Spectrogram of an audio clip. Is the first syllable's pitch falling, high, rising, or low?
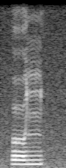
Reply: high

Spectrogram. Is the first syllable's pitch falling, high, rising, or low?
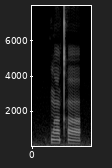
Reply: low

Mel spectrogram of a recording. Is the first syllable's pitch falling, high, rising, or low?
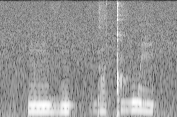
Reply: high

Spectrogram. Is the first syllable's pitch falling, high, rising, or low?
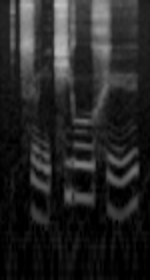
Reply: low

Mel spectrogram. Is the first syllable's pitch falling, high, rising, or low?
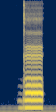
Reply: high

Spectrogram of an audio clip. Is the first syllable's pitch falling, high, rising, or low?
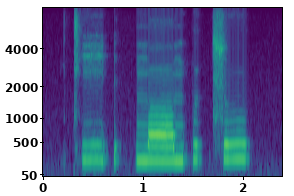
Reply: falling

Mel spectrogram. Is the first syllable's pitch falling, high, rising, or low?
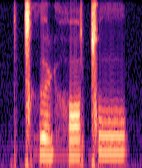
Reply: low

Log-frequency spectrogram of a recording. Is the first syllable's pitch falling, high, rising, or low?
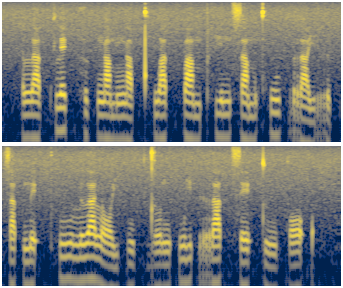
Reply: low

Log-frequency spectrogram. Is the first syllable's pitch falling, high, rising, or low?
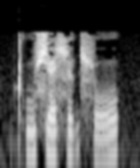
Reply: rising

